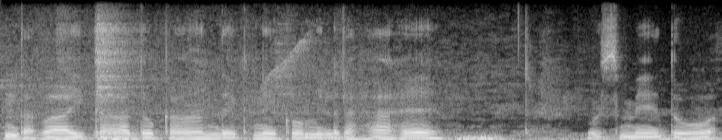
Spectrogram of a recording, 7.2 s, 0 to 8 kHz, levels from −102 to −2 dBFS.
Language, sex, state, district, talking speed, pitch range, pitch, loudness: Hindi, male, Bihar, West Champaran, 85 wpm, 95-105 Hz, 100 Hz, -17 LUFS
